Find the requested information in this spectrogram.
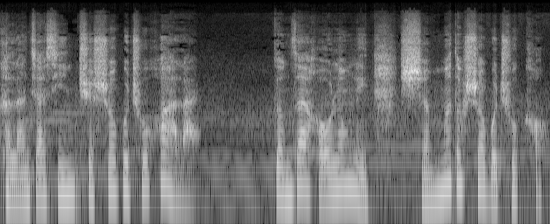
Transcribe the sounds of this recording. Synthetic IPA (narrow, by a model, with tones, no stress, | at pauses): kʰɤ˨˩la˧˥nt͡ɕja˥ɕi˥nt͡ɕʰɥɛ˥˩ʂwɔ˥pu˥˩ʈ͡ʂʰu˥xwa˥˩la˧˥ɪ | kɤ˨˩ŋt͡sa˥˩ɪxo˧˥ʊlʊ˧˥ŋli˨˩ʂə˧˥nmə˧t̪o˥ʊʂɔ˥ʊpu˥˩ʈ͡ʂʰu˥kʰo˨˩˦ʊ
